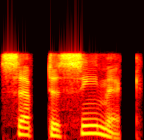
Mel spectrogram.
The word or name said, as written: septicemic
